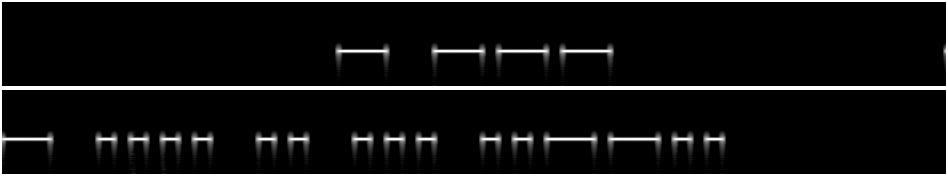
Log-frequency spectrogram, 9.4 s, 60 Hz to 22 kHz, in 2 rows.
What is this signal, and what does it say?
Morse code, heard as a keyed tone, about 15 wpm, 700 Hz. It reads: TO THIS?
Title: 3x Word-Spacing - Sentences from Top 100 Words - 15wpm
